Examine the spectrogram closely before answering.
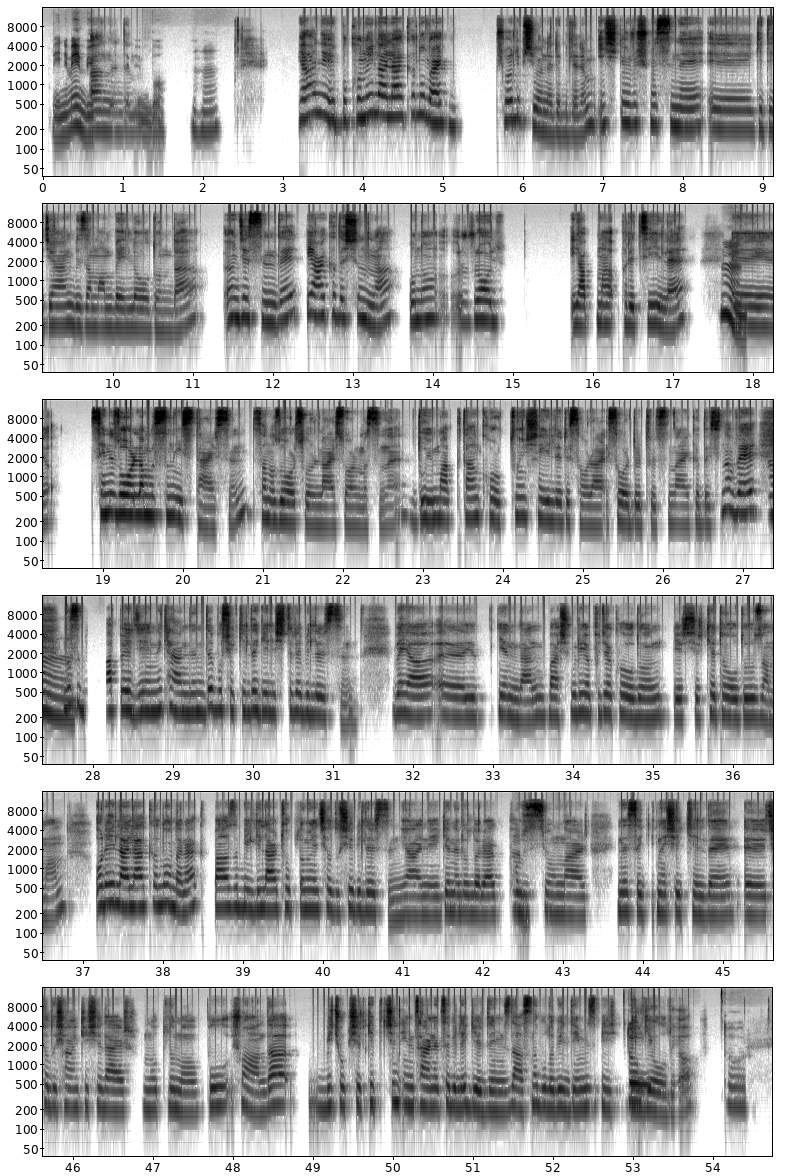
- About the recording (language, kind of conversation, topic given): Turkish, advice, İş görüşmelerinde özgüven eksikliği yaşadığını nasıl fark ediyorsun?
- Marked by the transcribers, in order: static; distorted speech; other background noise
